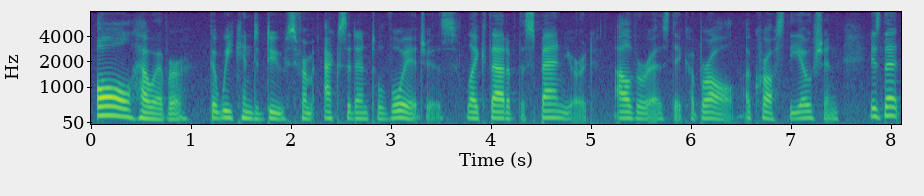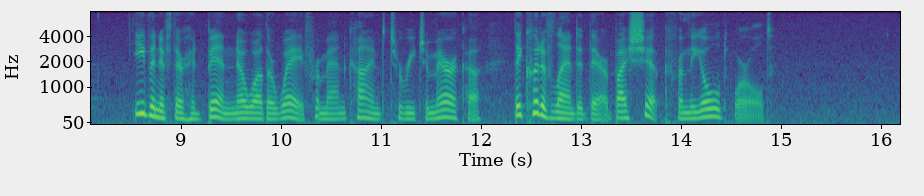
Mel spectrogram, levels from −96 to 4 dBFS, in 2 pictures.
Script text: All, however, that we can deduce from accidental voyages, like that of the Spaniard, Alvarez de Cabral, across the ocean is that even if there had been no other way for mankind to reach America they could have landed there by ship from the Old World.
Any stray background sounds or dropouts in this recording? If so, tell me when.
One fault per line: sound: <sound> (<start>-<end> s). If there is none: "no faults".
no faults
